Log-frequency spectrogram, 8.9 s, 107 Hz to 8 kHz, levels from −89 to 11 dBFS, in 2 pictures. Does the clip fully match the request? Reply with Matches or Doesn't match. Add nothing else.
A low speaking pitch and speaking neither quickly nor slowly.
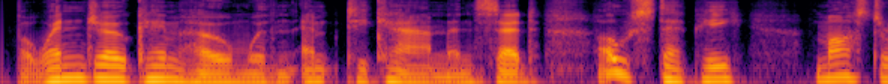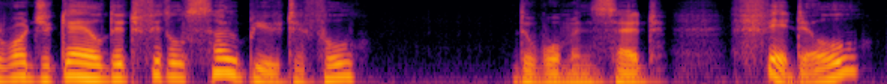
Matches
